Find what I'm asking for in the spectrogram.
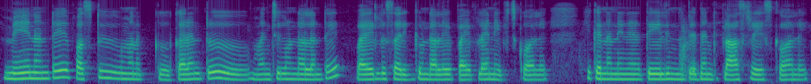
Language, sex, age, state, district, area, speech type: Telugu, female, 30-45, Telangana, Vikarabad, urban, spontaneous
